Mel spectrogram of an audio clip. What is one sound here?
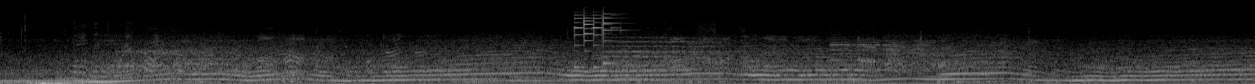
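A sports car engine hums and revs up and down as the car drives.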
